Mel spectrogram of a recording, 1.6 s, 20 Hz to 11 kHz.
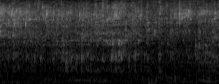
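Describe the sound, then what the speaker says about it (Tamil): Water pours into a pressure cooker over young goat mutton pieces for a mutton fat soup, a brief, soft, steady splashing gush. "அரை கிலோ மட்டனுக்கு 3 கப் தண்ணி சேர்த்துக்கலாம்."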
